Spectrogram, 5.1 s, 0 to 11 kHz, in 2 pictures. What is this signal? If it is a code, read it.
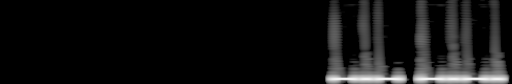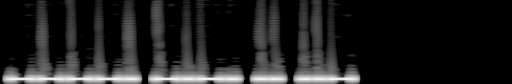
Morse code, heard as a keyed tone, about 31 wpm, 700 Hz. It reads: KC9CIU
